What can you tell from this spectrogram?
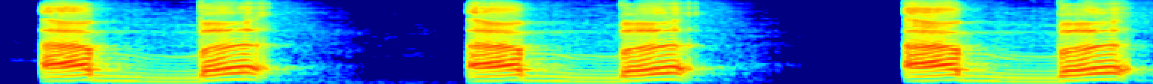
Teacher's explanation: وقف کی صورت میں با کے اوپر جو زبر ہے، زبر کو نہیں پڑھیں گے، صرف تشدید کو پڑھیں گے۔ تو وقف میں اسے اس طرح پڑھیں گے جیسے اب اب اب۔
